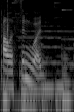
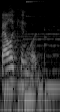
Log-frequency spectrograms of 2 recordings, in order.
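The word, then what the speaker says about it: Bala Cynwyd: c yny y or WYD it's Bak kinwood balwood balwood balwood balwood bwood Bas welcome to balwood it's Bal kinwood Bal kinwood that actually sounds a lot better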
